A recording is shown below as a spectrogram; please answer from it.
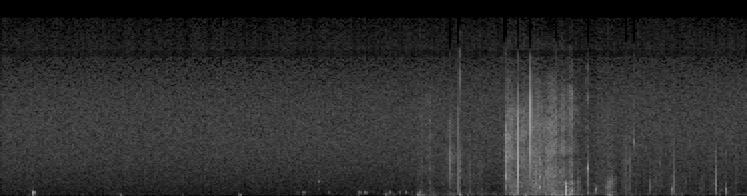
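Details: Stomach recorded during digestion, in the section where water and air take major effect: scattered soft pops building into a longer rumbling gurgle over quiet hiss; borborygmi.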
